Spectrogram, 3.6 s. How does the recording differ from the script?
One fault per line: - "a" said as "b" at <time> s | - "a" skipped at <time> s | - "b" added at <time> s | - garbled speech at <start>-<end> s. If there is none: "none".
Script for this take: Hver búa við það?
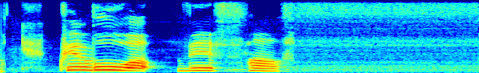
none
